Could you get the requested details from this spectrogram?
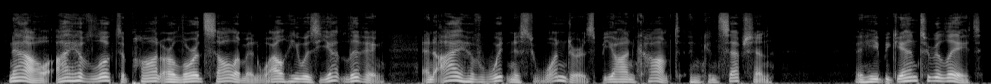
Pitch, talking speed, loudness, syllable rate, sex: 125 Hz, 165 wpm, -20 LUFS, 4.9 syllables/s, male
